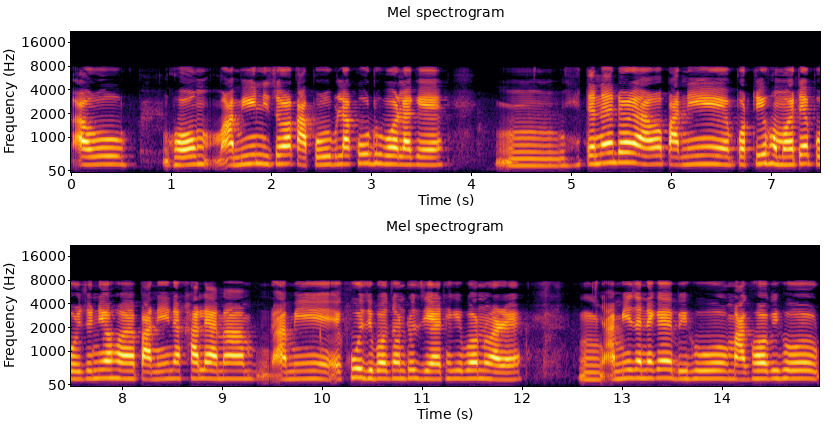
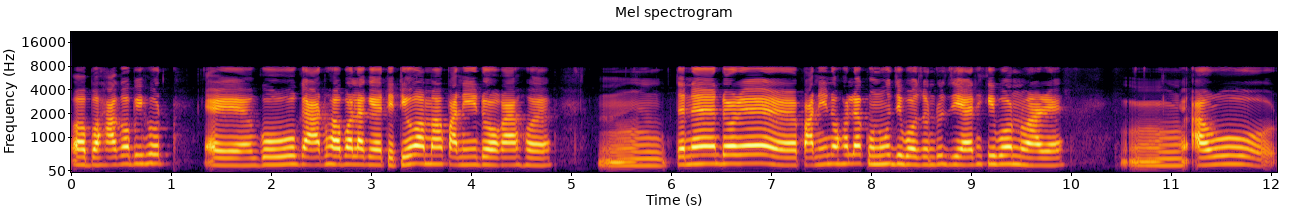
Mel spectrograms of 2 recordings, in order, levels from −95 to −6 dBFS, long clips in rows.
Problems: none marked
